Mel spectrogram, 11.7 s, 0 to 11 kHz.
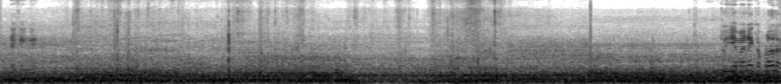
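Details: Car at over 100 km/h, with a cloth fitted over the body panel gap that was causing the high-speed noise: only a steady low road and engine rumble, no whistle or rushing. Wind noise is gone.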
